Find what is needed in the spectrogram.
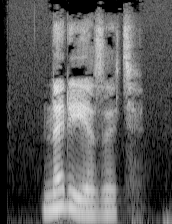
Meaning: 1. to cut, to slice 2. to rifle, to thread 3. to get hurt (by cutting), to leave a painful impression on one's body
- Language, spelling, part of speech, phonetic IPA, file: Russian, нарезать, verb, [nɐˈrʲezətʲ], Ru-нарезать.ogg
